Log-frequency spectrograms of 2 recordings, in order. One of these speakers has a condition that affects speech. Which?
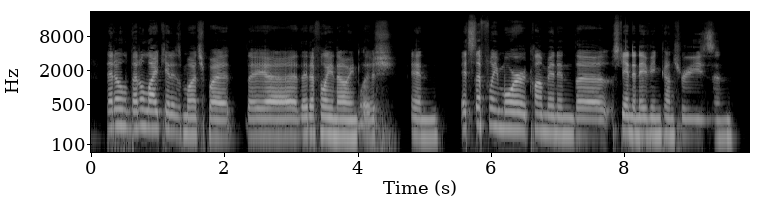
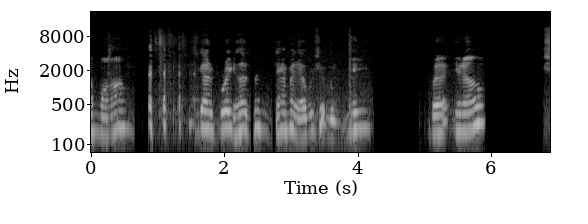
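The second: cerebral palsy; cerebral palsy, lifelong wheelchair use.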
